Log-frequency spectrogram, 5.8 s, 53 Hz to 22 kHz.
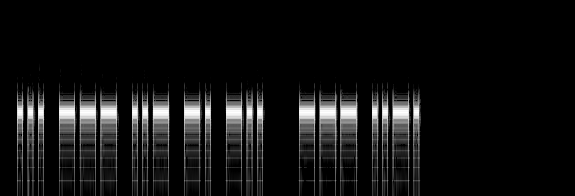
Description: Morse code, heard as a keyed tone, about 22 wpm, 700 Hz. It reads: SOUND OF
